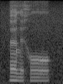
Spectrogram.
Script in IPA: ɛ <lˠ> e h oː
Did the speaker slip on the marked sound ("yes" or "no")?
yes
